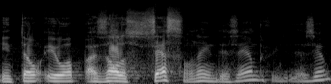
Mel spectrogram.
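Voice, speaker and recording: At a moderate pace, a man uses an unremarkable speaking voice with lively intonation. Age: 60s. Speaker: priest and bible scholar. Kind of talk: podcast interview.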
